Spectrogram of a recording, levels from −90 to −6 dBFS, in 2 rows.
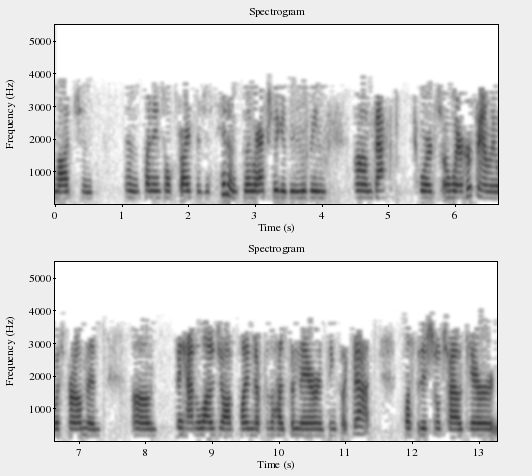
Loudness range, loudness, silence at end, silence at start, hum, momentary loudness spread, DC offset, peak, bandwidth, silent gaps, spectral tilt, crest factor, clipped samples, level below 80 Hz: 3 LU; -24 LUFS; 0 s; 0 s; none; 12 LU; under 0.1%; -2 dBFS; 4.1 kHz; none; -6 dB/octave; 22 dB; under 0.1%; -70 dBFS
